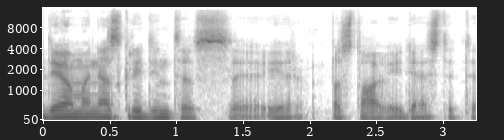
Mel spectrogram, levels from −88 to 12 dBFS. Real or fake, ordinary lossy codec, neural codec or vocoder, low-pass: fake; AAC, 48 kbps; vocoder, 44.1 kHz, 128 mel bands every 256 samples, BigVGAN v2; 14.4 kHz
